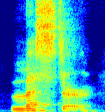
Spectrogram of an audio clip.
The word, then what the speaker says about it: Leicester: Leicester.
